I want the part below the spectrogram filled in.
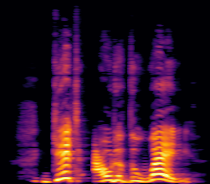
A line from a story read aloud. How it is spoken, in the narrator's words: She yells, hanging out of the window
